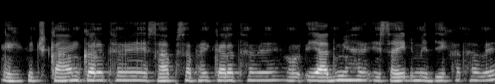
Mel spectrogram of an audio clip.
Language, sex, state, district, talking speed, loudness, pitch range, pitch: Surgujia, male, Chhattisgarh, Sarguja, 180 wpm, -18 LUFS, 175-190 Hz, 180 Hz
